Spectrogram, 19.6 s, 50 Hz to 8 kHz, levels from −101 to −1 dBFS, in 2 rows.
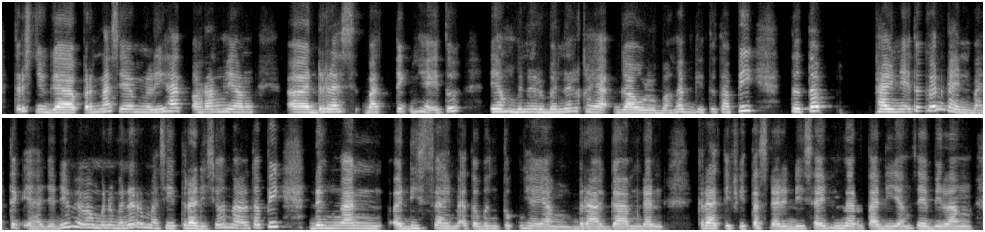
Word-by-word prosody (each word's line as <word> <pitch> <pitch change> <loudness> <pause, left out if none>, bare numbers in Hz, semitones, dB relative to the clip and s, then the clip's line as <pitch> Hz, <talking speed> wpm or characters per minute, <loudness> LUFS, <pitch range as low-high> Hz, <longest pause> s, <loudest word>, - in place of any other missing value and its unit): Terus 435 -10 -2
juga 190 -2 +5
pernah 210 +6 0
saya 215 -5 0
melihat 215 +7 +1
orang 205 +3 -1
yang, 205 -2 +1 0.4
eee, 200 0 +6
dress 225 +3 0
batiknya 200 +1 -2
itu 255 +8 0 0.3
yang 230 0 +3
bener-bener 205 +2 0
kayak 200 -4 -1
gaul 185 -2 +3
banget 185 +5 -5
gitu, 195 +1 -6
tapi 300 +11 +2 0.3
tetep 295 +7 +4 0.5
kainnya 215 -1 +5
itu 280 +4 -6
kan 305 +6 +3
kain 200 - -1
batik 165 +9 -7
ya, 165 -2 -5
jadi 170 - -3
memang 240 -7 -2
bener-bener 220 +4 -3
masih 195 -4 -3
tradisional. 205 +3 +1
Tapi 240 +9 0 0.2
dengan, 195 -1 +2 0.2
eee, - - +3
desain 195 -1 -3
atau 175 -1 -3
bentuknya 185 +1 -5
yang 165 -3 -3
beragam 175 0 0
dan 160 -1 -2 0.3
kreativitas 185 -1 0
dari 170 0 0
desainer 180 +1 0
tadi 170 +1 0
yang 175 +2 -3
saya 185 -2 +2
bilang, 170 0 +1
195 Hz, 140 wpm, -20 LUFS, 180-220 Hz, 0.5 s, eee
